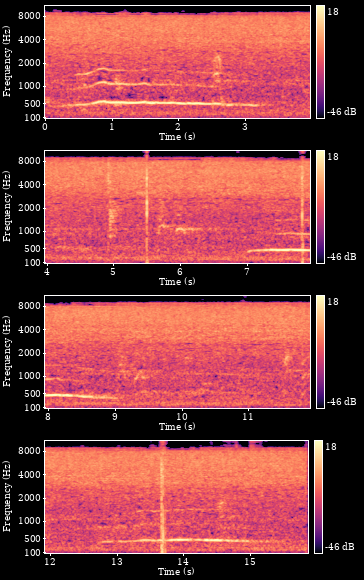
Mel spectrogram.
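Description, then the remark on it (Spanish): A recording of dogs howling is played: long, drawn-out wails that rise in three separate waves, slightly muffled over a steady background hiss, with a few sharp clicks in between. “Es el, es el mismo. perros, Sí, en, un momento dado, en un momento dado podría ser la, el mismo lamento”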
